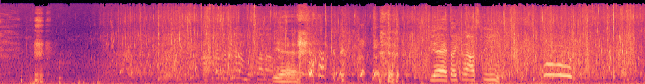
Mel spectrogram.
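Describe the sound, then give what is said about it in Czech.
Steady splashing of water as someone swims one-handed in a sand-pit lake while holding a recorder, a continuous churning wash that runs under several people talking and exclaiming throughout. “To no když budeš plavat s jednou rukou.”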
